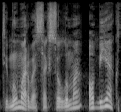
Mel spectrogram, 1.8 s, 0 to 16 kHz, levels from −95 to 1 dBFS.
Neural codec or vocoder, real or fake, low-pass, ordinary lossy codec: none; real; 14.4 kHz; AAC, 48 kbps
